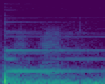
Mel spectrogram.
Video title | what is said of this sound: Corvette Engine Teardown | it rings like a tuning fork? If you did that and it just went clonk, then it's cracked. If it'll ring like that, it usually means everything's good.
